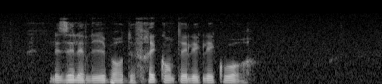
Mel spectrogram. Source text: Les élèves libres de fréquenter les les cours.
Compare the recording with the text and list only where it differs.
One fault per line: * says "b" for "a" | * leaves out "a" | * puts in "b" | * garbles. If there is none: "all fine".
all fine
